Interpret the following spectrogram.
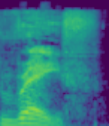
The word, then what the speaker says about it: Ralph: like bey um oh there's all sorts of uh uh posh words that uh Orthrop spell or thorp pronounced all thrup Ralph pronounced rafe you know mlin college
